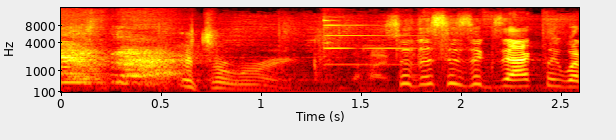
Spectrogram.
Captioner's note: ITYSL Tim, muttered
